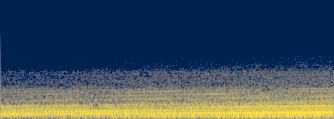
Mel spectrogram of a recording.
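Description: Extended-range all-wheel-drive Ford Mustang Mach-E accelerating hard, heard inside the cabin: a hum from the electric drive that climbs slowly in pitch and gets a little louder, over steady road and tyre rumble.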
